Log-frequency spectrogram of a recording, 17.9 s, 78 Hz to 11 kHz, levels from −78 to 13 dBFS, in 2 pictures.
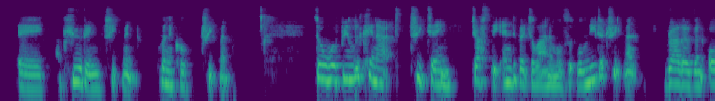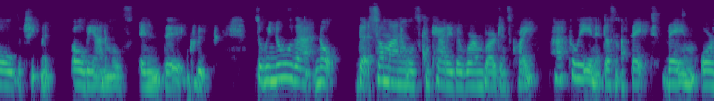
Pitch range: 170-220 Hz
